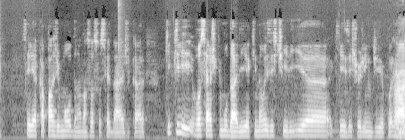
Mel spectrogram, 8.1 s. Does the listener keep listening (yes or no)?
no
